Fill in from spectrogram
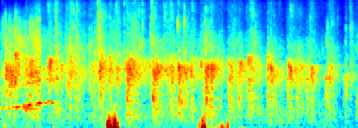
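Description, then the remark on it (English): An audience claps steadily for a guest coming up to teach, a dense patter of many hands at an even, moderate loudness throughout, with a few sharper individual claps standing out now and then. “So why don't you give Matt a round of applause as he comes teaches with us today.”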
